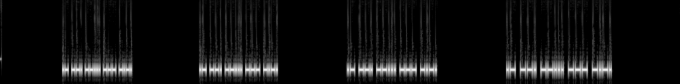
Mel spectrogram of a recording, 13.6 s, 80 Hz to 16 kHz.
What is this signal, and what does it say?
Morse code, heard as a keyed tone, about 43 wpm, 700 Hz. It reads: AG7OC AG7OC AG7OC AG7OC
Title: Speed Racing - USA 2x2 Call Signs 35wpm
